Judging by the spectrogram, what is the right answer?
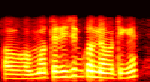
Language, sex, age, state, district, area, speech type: Odia, male, 18-30, Odisha, Nabarangpur, urban, conversation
